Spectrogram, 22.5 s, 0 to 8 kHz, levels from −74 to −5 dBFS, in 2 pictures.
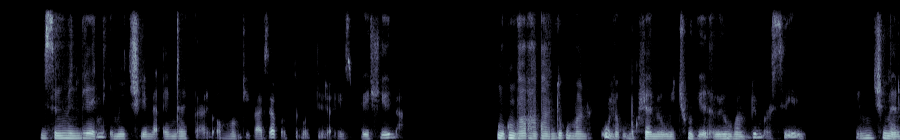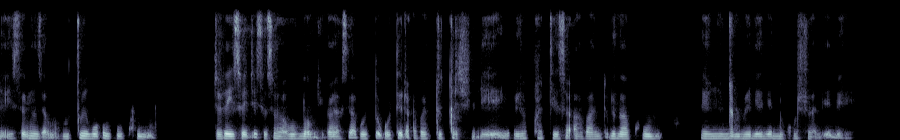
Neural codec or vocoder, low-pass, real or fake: autoencoder, 22.05 kHz, a latent of 192 numbers a frame, VITS, trained on one speaker; 7.2 kHz; fake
